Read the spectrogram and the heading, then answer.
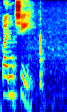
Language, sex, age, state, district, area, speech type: Punjabi, female, 45-60, Punjab, Kapurthala, rural, read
